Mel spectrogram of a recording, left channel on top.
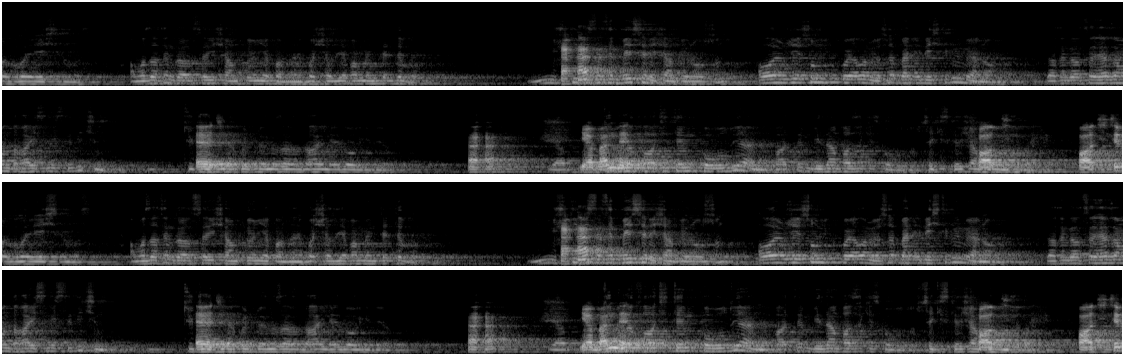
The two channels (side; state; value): both; normal; correlation 0.35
